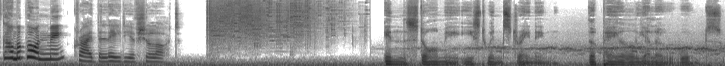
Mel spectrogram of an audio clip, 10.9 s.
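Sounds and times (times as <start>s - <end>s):
speech: 0.2s - 2.7s, 5.8s - 10.8s
mirror cracking: 3.1s - 5.6s.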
